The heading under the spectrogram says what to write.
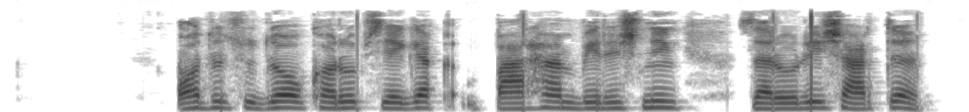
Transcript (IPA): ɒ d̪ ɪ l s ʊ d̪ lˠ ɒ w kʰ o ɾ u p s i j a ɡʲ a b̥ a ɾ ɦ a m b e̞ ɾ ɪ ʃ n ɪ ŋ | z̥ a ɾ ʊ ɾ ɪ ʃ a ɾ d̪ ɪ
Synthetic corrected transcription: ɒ d̪ ɪ l s ʊ d̪ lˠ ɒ w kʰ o ɾ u p s i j a ɡʲ a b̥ a ɾ ɦ a m b e̞ ɾ ɪ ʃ n ɪ ŋ | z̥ a ɾ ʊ ɾ i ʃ a ɾ t̪ ɪ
